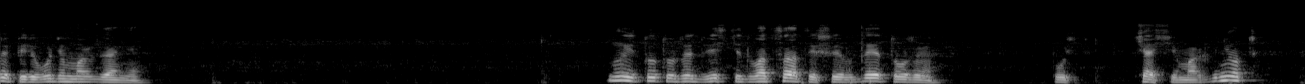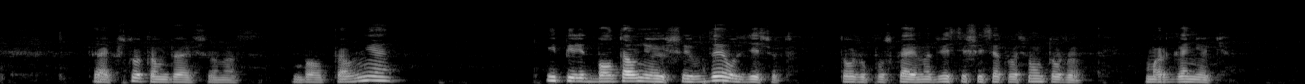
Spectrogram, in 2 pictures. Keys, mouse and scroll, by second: 2.3-5.6 drag, 6.5 click, 13.3 middle click, 14.5-18.6 drag, 25.0-26.1 drag.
